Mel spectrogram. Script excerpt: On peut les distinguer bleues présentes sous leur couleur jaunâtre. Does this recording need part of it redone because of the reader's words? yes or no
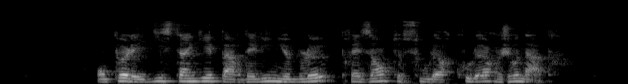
yes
